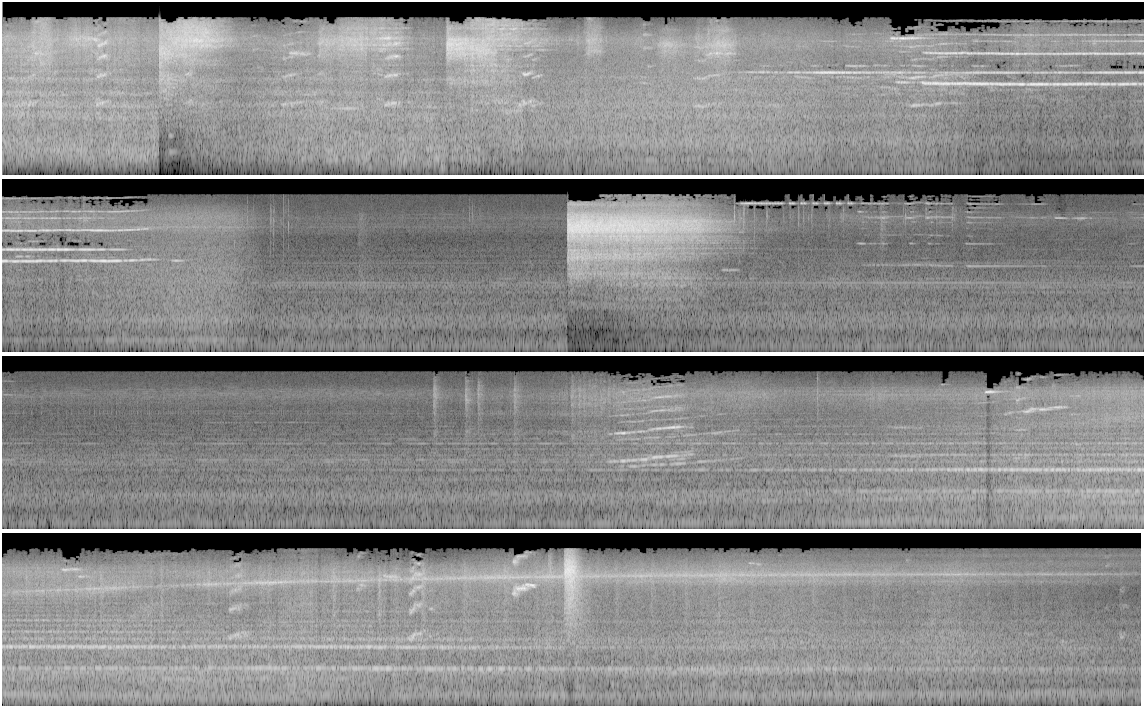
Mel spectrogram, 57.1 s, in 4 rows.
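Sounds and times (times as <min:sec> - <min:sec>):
short squeals: 0:08.7 - 0:16.7, 0:35.3 - 0:37.9
train wheels rumbling: 0:29.0 - 0:57.0.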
